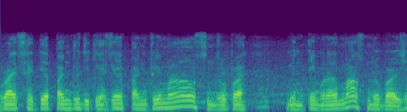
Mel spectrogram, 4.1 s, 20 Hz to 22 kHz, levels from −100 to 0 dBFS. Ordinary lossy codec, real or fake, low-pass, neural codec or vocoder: Opus, 32 kbps; fake; 7.2 kHz; codec, 16 kHz, 16 kbps, FreqCodec, larger model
